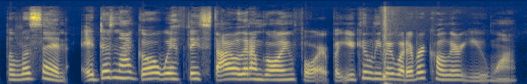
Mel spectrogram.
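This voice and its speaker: A woman's voice: a little high, fairly quick, gravelly, a little mellow. Upbeat woman narrating a craft tutorial. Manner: chatty, upbeat, step-by-step instructions. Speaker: craft channel host.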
